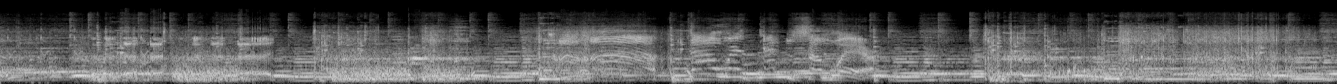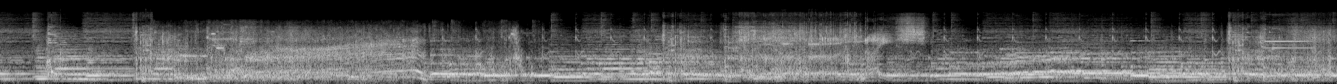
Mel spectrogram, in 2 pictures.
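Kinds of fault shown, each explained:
Call bitrate drop: a falling bandwidth estimate starved the encoder of bits, so for about 4 seconds the audio turns coarse and loses everything above 8 kHz.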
